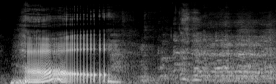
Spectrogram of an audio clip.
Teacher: that little bit of vocal fry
